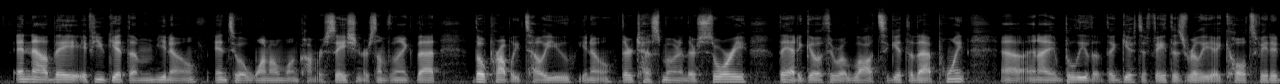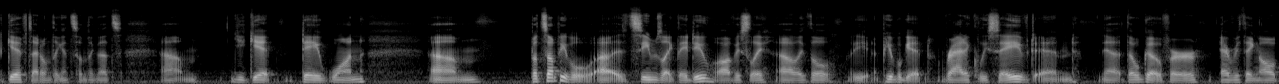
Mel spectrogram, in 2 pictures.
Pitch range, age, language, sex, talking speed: 100-115 Hz, 20-39, English, male, 215 wpm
